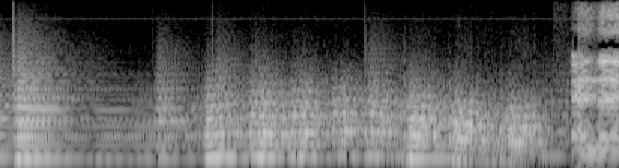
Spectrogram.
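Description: Dreadbox Erebus analog synthesizer playing one long held note, triggered over MIDI from the Novation Circuit Tracks pads. Its tone shifts slightly in the middle and the note stops near the end.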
